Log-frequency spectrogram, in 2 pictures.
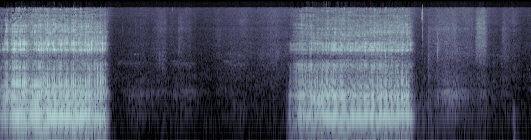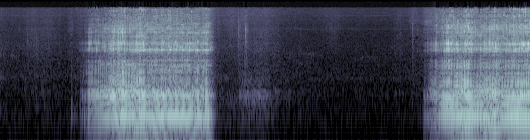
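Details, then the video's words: Dog fast asleep after tiring itself out running around, recording from Moscow; loud, rasping, broadband snores about two to three seconds long, each followed by a few seconds of near silence, repeating roughly every six and a half seconds indoors. "Пес храпит, как пьяный мужик."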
